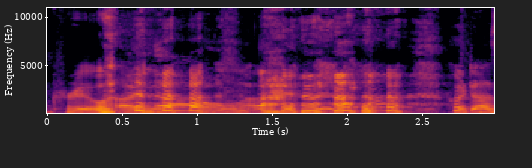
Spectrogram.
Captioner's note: laughing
